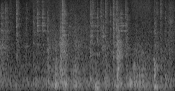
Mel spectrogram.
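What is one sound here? A metal bowl clinks as it is picked up.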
